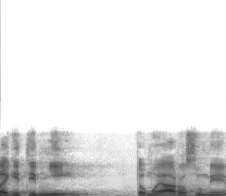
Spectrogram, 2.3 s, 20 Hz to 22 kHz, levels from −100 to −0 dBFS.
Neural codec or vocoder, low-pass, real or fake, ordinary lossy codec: codec, 16 kHz, 4 kbps, X-Codec, WavLM features, trained on Multilingual LibriSpeech; 7.2 kHz; fake; Opus, 64 kbps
